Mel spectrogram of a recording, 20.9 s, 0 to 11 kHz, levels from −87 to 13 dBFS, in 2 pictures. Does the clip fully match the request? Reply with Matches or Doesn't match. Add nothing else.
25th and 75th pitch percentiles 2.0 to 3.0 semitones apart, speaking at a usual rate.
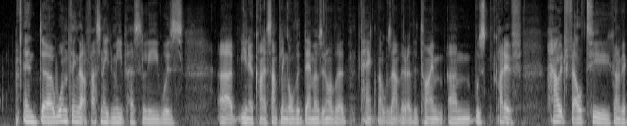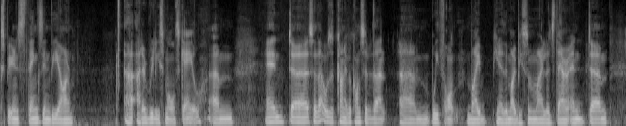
Doesn't match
